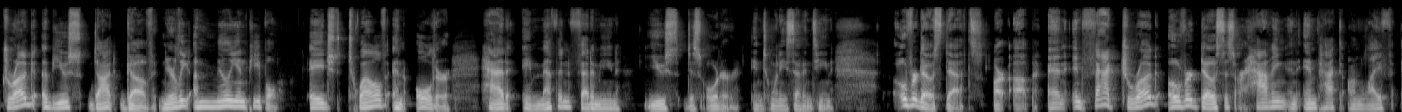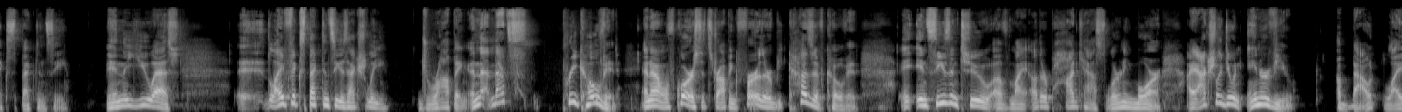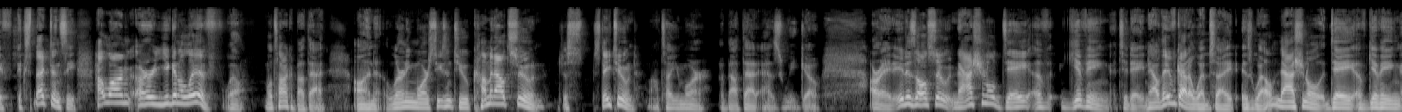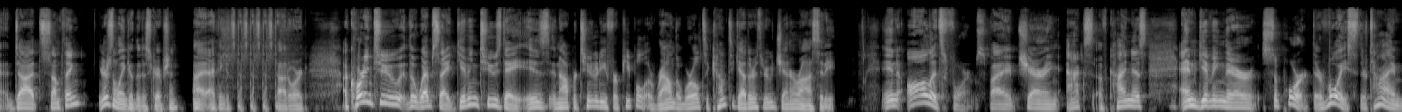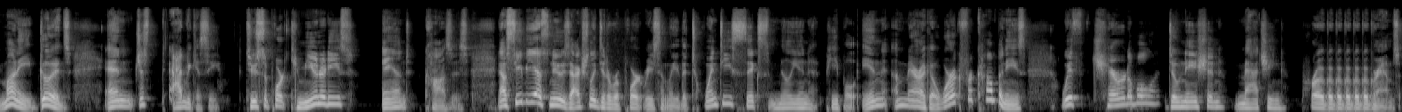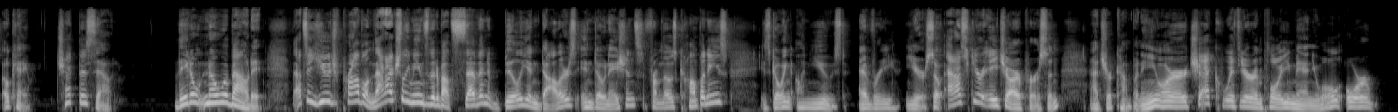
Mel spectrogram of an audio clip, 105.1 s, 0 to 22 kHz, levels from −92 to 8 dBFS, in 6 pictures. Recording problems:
audio stuttering; at 55 s and at 1:27

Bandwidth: 16 kHz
